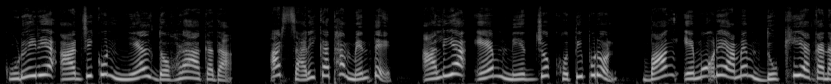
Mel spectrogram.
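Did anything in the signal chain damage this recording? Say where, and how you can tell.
No, nothing in the signal chain audibly damaged this speech recording. No stage between capture and playback leaves any trace that can be heard anywhere in the clip.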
